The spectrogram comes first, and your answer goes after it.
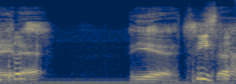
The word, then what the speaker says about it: Cephas: how to say Cephas. Yeah, is that how you say it? Yeah, Cephas.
